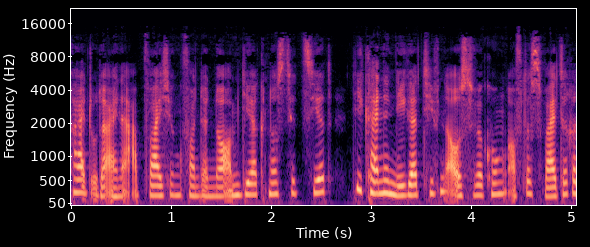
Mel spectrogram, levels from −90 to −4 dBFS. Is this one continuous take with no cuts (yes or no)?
no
